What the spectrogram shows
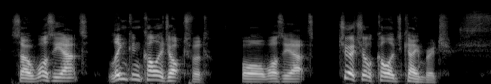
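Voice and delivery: loud quiz-show announcer voiceover voice. Asking a quiz question about university colleges: Roger Tilling impression. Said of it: "That's an impression of Roger Tilling there".

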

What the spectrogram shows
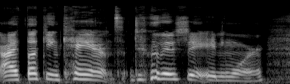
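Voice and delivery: forceful, emphatic, every word leaned on. Repeating what she just said, louder for the people in the back. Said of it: "I'm gonna say it louder".

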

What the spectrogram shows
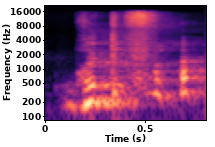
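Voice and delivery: very high, freaked-out, panicked blurt. Retelling a boyfriend seeing his shaved face: imitating someone freaking out. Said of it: "freaks out".

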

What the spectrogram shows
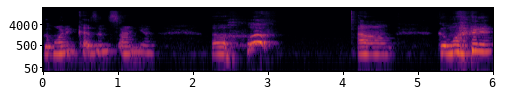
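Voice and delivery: fighting not to cry. Giving good-morning shout-outs to towns and cousin Sonia, holding back tears. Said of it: "I'm gonna try not to cry".

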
